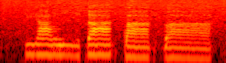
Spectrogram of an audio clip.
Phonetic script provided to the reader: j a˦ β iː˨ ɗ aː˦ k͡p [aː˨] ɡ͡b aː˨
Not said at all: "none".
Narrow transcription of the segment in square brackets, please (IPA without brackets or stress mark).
aː˨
